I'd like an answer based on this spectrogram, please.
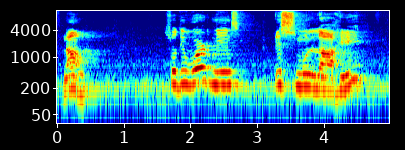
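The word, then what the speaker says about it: اسم الله: As I said, when we read them together, we do not pronounce this alif. So the word becomes Ismullahi.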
